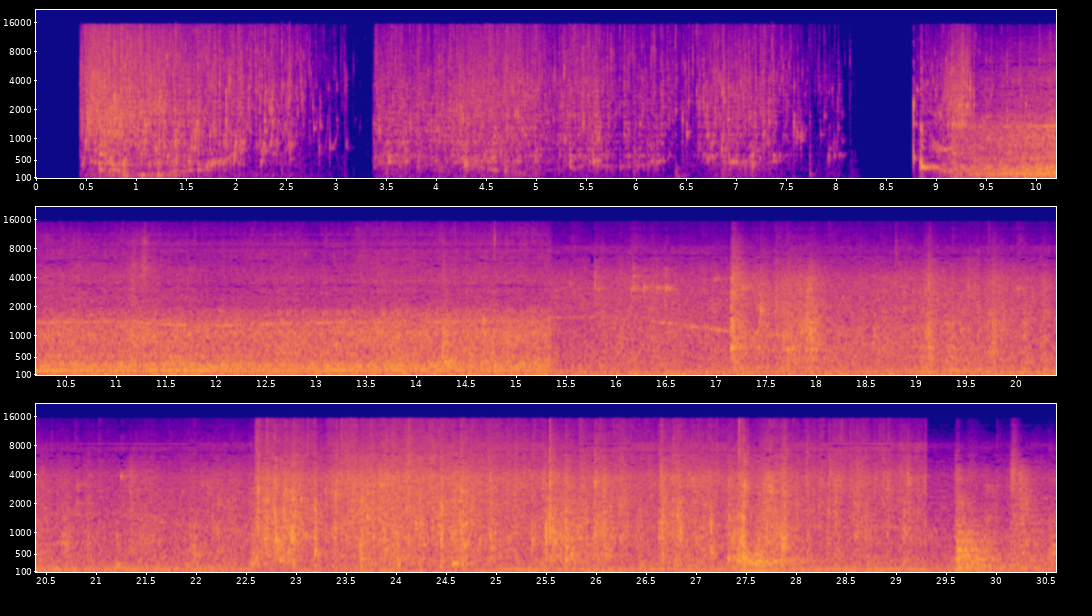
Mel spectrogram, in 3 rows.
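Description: Water rushing and pouring with machinery humming, from the river-rubbish conveyor belt of The Ocean Cleanup's Interceptor 002 barge. The sound cuts abruptly between several short clips.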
